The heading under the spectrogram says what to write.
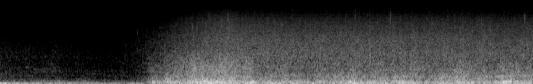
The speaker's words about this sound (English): The summer rains begin to fall. They've come late today.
